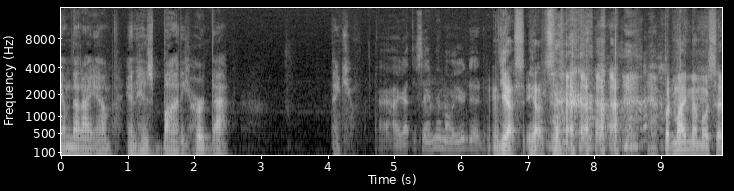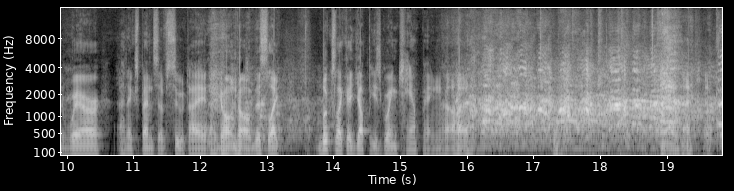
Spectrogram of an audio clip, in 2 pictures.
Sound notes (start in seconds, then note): 7.4 Adamus chuckles; 18.5 lots of laughter, Adamus chuckling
